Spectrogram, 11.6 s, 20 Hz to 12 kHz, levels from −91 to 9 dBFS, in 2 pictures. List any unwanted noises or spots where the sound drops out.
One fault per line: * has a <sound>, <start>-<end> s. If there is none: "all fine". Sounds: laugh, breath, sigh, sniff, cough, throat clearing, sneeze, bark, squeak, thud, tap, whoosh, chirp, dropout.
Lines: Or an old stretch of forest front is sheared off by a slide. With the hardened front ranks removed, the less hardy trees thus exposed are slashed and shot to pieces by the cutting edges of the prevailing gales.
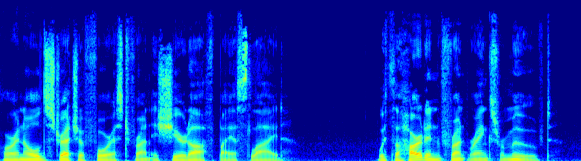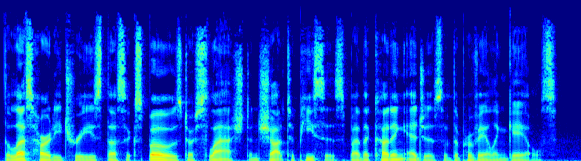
all fine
